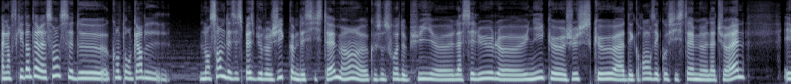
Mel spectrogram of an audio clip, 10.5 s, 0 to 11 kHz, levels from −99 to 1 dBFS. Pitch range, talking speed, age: 195-230 Hz, 195 wpm, 30-49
